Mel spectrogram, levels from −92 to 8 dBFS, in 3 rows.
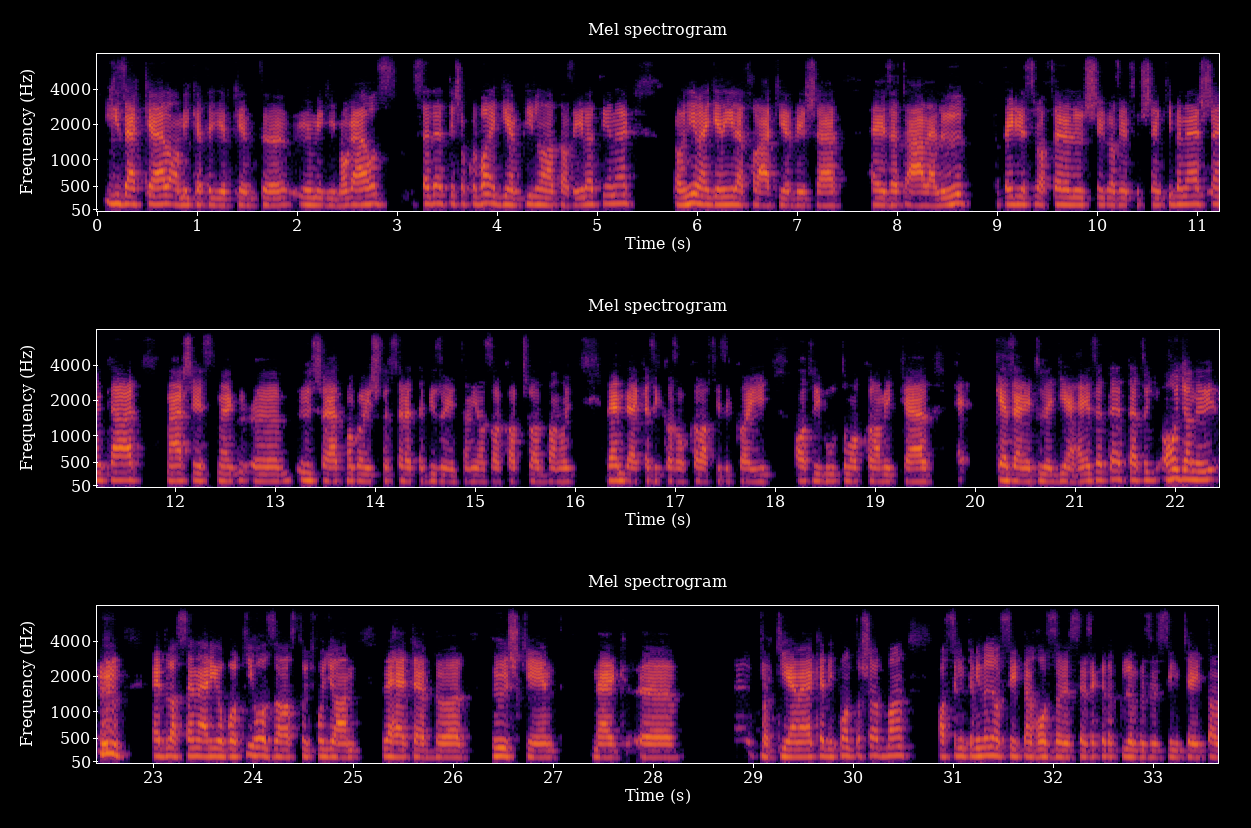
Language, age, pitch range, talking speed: Hungarian, 30-49, 130-150 Hz, 150 wpm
